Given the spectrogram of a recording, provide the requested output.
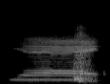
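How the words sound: It sounds bored and flat.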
